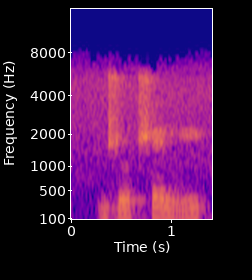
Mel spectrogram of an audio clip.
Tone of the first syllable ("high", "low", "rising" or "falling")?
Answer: low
